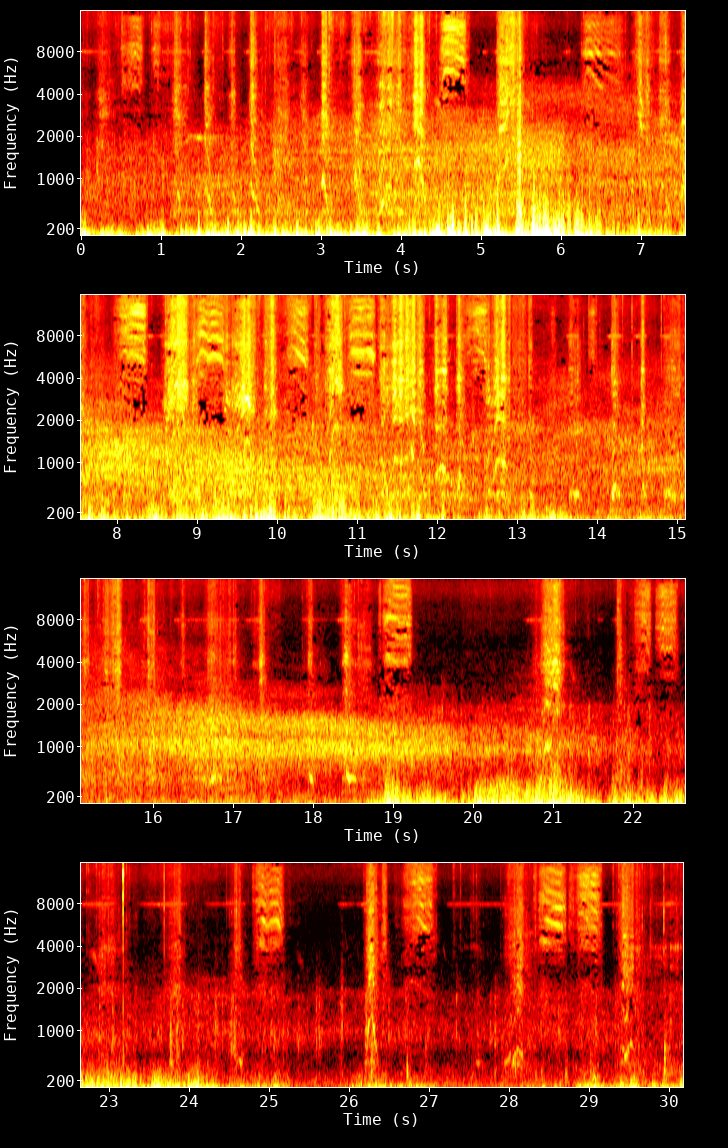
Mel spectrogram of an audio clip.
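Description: Electric motor and gears of an RC scale crawler whining softly as it creeps down a slope, with frequent crackles and snaps of wood chips and sticks under the tyres. A low rumble is loudest in the first six seconds.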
